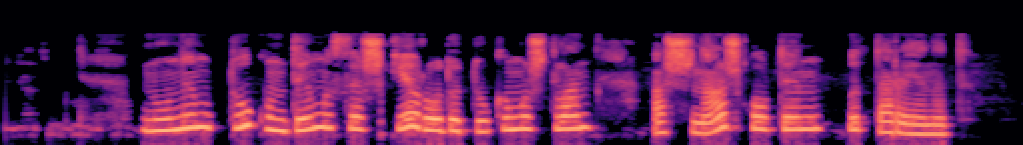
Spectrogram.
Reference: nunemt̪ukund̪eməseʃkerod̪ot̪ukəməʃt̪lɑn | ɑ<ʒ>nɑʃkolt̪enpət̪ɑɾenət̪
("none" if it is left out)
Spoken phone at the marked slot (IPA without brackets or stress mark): ʃ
